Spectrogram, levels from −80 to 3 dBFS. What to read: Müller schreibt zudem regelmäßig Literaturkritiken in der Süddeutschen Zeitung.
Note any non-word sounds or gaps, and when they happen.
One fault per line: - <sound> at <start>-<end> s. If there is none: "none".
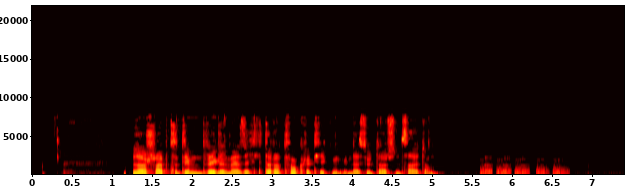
- dropout at 1.2-1.3 s
- laugh at 5.6-6.7 s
